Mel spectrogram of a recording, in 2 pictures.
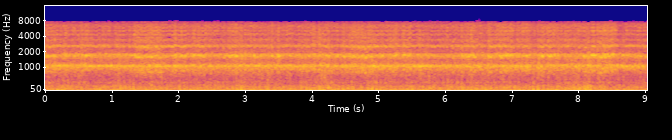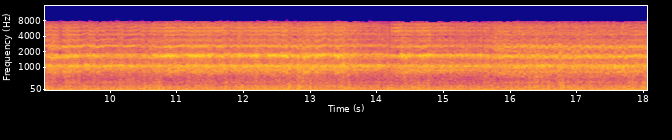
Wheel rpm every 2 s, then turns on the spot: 230, 230, 230, 240, 230, 230, 240, 230, 200.
none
